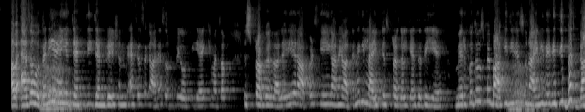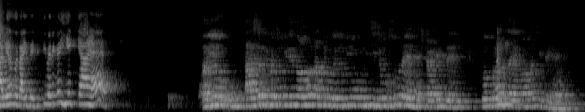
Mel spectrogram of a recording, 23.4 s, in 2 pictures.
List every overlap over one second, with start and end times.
none

